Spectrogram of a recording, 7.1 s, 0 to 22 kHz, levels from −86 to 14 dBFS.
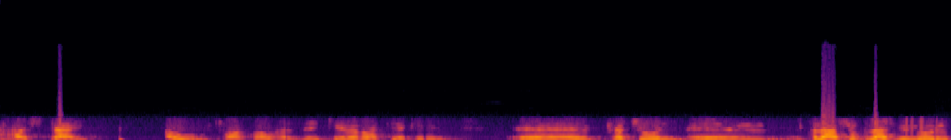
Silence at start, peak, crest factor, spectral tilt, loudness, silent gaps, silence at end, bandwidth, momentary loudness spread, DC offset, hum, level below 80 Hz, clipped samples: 0 s; -4 dBFS; 16 dB; -6.5 dB/octave; -20 LUFS; none; 0 s; 9 kHz; 14 LU; under 0.1%; none; -68 dBFS; under 0.1%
